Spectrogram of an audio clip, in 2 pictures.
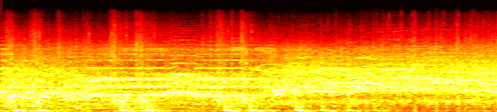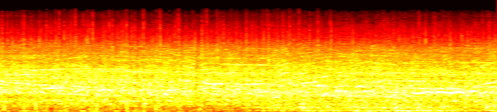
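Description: A huge stadium crowd chants and cheers loudly, all around.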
